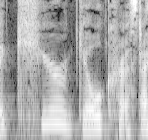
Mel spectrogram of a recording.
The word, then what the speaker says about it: Keir Gilchrist: The lead is played by Keir Gilchrist. I think I'm pronouncing his name wrong. Am I pronouncing his name wrong? – No, I think that's right.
